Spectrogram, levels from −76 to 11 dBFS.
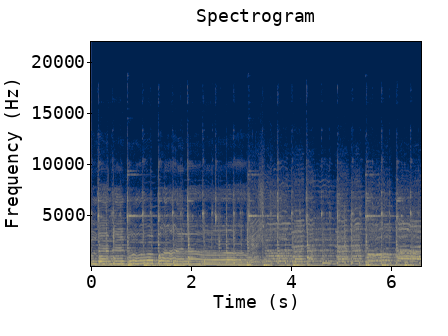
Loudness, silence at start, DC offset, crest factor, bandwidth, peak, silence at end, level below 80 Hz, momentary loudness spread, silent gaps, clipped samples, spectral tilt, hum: -16 LUFS; 0 s; under 0.1%; 14 dB; 12.5 kHz; 0 dBFS; 0 s; -30 dBFS; 5 LU; none; under 0.1%; -5.5 dB/octave; none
